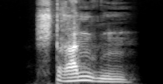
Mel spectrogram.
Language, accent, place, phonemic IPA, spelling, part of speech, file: German, Germany, Berlin, /ˈʃtʁandn̩/, stranden, verb, De-stranden.ogg
- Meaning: 1. to strand 2. to fail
